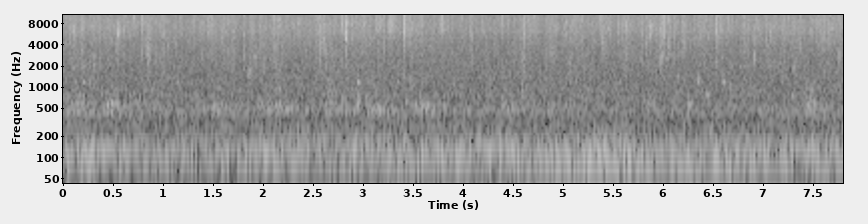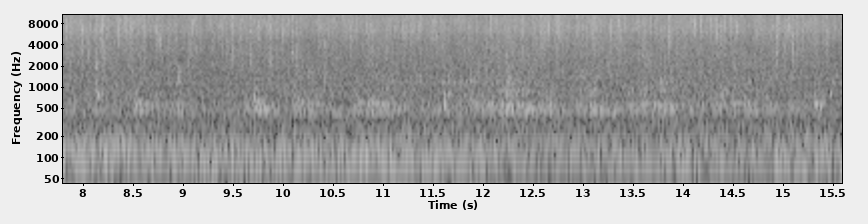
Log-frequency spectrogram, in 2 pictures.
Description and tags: Rain Pouring 03 LOOP
April showers outside my house in Leeds. Recorded with Microtrack 2496, 7th May 2006.
heavy, pour, pouring, rain, splash, splish, storm, water, weather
